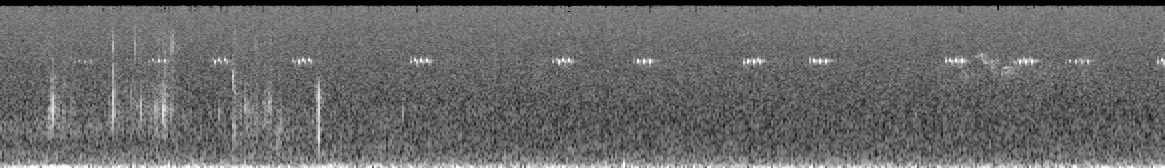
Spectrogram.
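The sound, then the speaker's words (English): A cricket chirps in short, evenly spaced pulses over steady background hiss, with a few rustling or footstep-like sounds early on and no one talking. “And a cricket.”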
